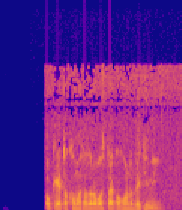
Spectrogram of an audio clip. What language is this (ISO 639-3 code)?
ben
